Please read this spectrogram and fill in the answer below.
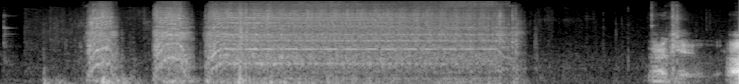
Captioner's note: drill whirring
